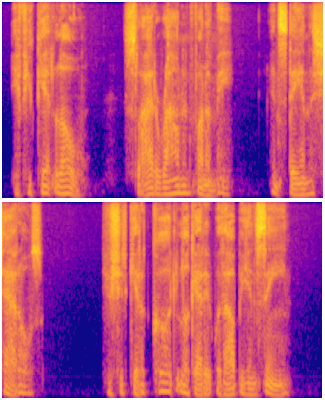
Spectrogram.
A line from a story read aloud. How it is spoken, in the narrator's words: Pinky whispered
